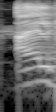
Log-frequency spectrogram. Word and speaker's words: isle: आइल कहते हैं जजीरों को। ठीक है। ISLE, यहाँ पर S साइलेंट है, इससे क्या मुराद है?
